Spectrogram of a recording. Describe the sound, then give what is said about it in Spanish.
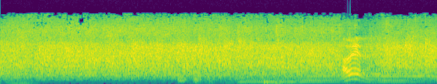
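Sustained applause from a church audience for Jesus as King, a dense steady wash of clapping throughout, with a brief vocal exclamation and low musical tones rising beneath it near the end. “¿Quién le da un aplauso al Rey?”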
